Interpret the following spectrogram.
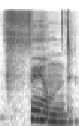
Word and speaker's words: film: นะ คะ หลัง จาก ผู้ ชาย เห็น He filmed The situation He filmed The situation ไม่ ยอม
